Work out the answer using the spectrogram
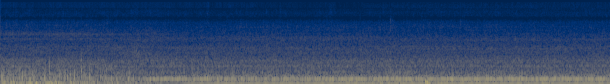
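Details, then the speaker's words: Window air conditioner, first startup of the year, on low cool. Low steady hum with a faint even tone after start-up, no rattles or knocks; running normally. "You can hear the air temp running."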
